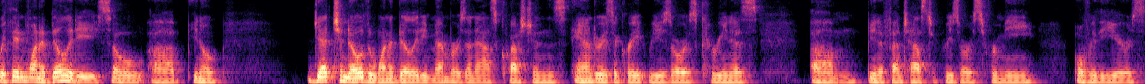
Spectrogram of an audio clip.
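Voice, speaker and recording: Here is a normal speaking voice at a moderate pace with fairly even intonation. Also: man, medium pitch for a man. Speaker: board member and governance presenter. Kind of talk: presentation. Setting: virtual session.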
